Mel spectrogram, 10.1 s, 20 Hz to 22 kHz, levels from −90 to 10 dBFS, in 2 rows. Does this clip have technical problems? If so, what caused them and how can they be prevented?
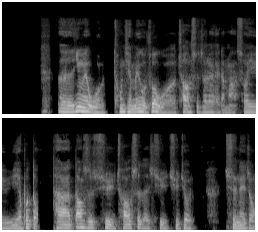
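Yes. From 1.77 to 3.58 s the speech slows by about 6% and drops roughly a semitone (about 107 cents), then snaps back. From 7.61 to 8.20 s it speeds up by the same amount and rises a semitone. This is likely a drift correction step, where clock-matching software abruptly changed the playback rate to rebalance its buffer. Using a shared clock or gradual, fine-grained resampling prevents it.

At 5.83 s the speech jumps forward by roughly 70 ms. The join fits about three skipped 20 ms frames, so compressed frames were skipped, either lost or rejected by the decoder as damaged. Reliable transport or storage with error checking prevents it.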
